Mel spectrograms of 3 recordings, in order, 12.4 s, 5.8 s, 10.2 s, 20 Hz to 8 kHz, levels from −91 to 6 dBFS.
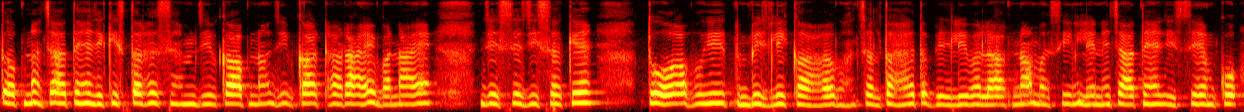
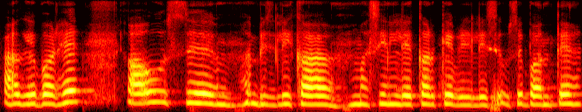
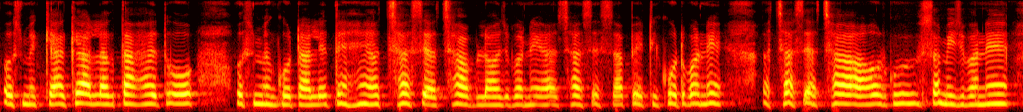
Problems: none marked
